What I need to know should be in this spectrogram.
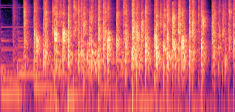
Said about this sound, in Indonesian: Tepuk tangan untuk semua.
